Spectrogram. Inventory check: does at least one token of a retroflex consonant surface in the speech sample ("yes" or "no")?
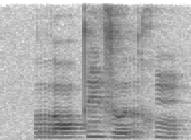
no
